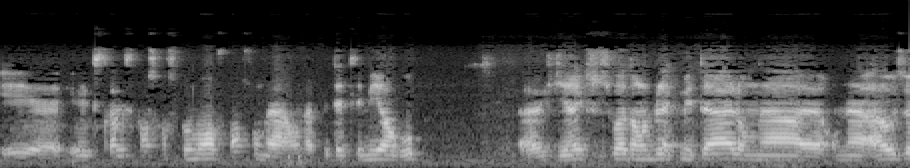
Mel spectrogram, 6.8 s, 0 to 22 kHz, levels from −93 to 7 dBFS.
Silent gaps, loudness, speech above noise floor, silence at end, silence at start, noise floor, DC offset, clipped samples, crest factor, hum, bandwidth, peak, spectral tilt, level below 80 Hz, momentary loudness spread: none; -15 LUFS; 23 dB; 0 s; 0 s; -39 dBFS; under 0.1%; under 0.1%; 16 dB; none; 7.4 kHz; 0 dBFS; -2 dB/octave; -54 dBFS; 10 LU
